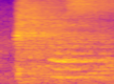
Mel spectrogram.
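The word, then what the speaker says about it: does: Terus kalau misal ini juga tambahan ketika al pakainya jit pakainya das bukan dus loh ya das meskipun tulisannya mirip mirip ya depannya cuma beda depan tapi ini bacanya ini bacanya das ya terus kalau misal kata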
